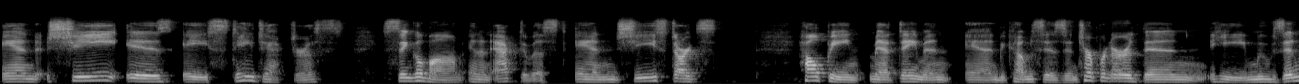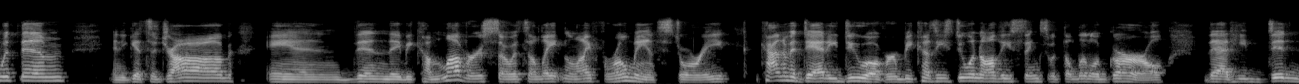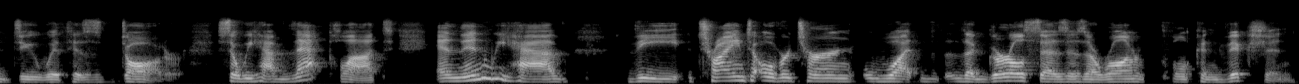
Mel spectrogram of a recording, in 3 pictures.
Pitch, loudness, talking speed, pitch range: 130 Hz, -24 LUFS, 135 wpm, 115-150 Hz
